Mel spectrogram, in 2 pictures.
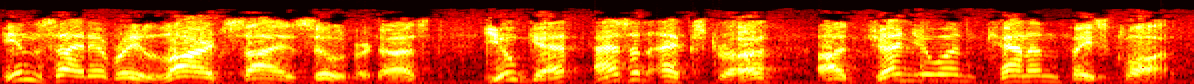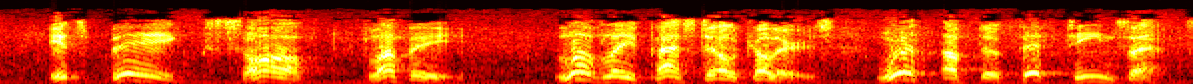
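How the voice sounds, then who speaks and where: A man delivers a scripted 1950s radio commercial. His high voice swings extremely widely in pitch, heard through a dull, faintly noisy broadcast. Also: wildly swooping pitch, a little slow.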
